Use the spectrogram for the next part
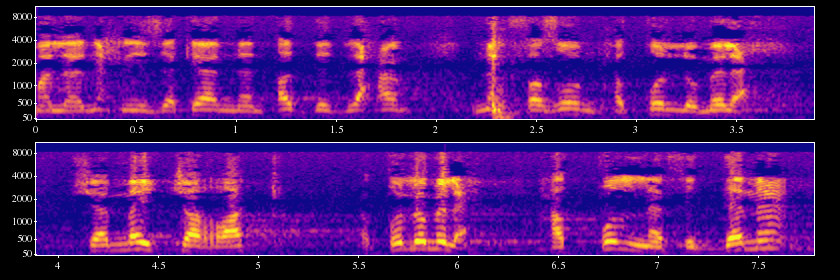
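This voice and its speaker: Man preaching in echoing hall. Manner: rhetorical questions, swings between loud emphasis and low quiet asides. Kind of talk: religious lesson. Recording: long hall reverb.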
